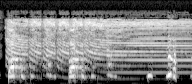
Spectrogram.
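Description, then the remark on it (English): A loud DJ air horn sound effect blares in a rapid series of stuttering blasts, brassy and buzzing, with short bursts repeating in an uneven rhythm. “But I know that you were throwing the DJ air horns, and I appreciate it. And I'll be your sound man.”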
